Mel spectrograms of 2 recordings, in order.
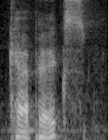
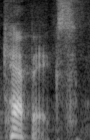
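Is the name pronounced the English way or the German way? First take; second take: German; English. First: The name is pronounced with German vowel rules. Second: The name is pronounced with English vowel rules. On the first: "They pronounce it Capex" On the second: "I call my drop saw a Capex"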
